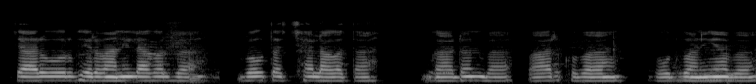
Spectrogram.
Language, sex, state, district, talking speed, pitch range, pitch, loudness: Bhojpuri, female, Uttar Pradesh, Deoria, 120 wpm, 170-180 Hz, 175 Hz, -30 LUFS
